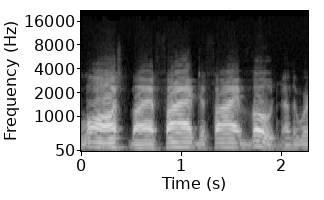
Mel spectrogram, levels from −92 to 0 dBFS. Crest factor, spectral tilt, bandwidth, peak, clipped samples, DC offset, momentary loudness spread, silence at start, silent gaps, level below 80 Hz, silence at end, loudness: 16 dB; -8 dB/octave; 7 kHz; -4 dBFS; under 0.1%; under 0.1%; 4 LU; 0 s; none; -52 dBFS; 0 s; -20 LUFS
